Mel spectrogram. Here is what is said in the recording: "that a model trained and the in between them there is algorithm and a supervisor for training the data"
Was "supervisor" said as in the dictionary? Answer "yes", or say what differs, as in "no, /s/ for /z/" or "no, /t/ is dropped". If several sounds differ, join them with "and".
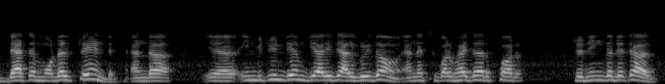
no, /b/ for /v/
